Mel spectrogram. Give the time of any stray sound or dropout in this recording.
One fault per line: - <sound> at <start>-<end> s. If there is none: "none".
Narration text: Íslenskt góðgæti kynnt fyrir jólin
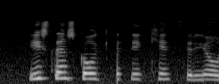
- dropout at 1.1-1.2 s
